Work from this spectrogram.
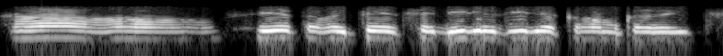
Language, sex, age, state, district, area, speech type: Maithili, female, 45-60, Bihar, Samastipur, rural, conversation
